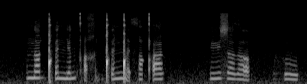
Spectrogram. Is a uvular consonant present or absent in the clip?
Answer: present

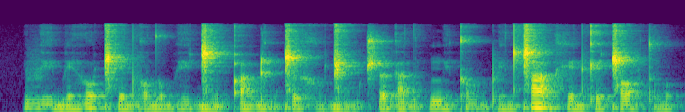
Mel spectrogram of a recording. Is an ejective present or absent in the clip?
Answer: present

